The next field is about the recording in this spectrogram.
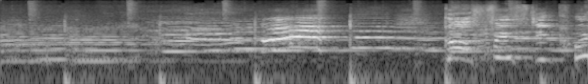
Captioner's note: laughter; screams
